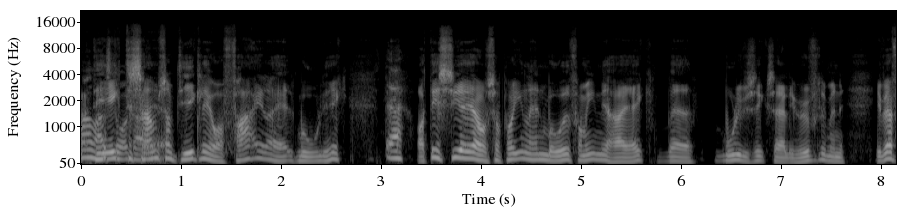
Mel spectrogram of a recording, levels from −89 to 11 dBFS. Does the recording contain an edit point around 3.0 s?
yes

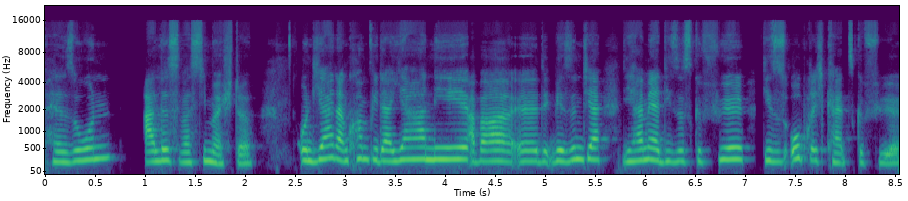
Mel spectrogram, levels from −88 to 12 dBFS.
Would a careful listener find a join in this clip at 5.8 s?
yes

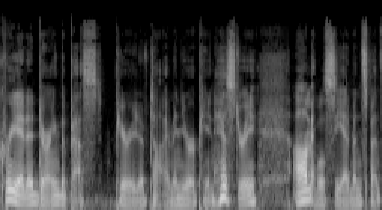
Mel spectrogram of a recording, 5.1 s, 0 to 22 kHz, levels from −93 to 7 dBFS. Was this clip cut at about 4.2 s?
yes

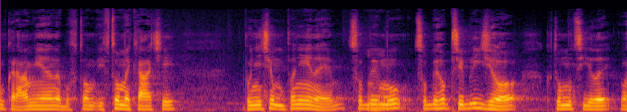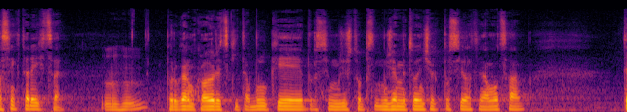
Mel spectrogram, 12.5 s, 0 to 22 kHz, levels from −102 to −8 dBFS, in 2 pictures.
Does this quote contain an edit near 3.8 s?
no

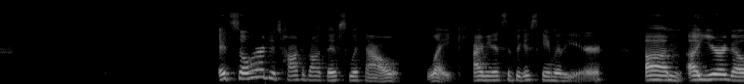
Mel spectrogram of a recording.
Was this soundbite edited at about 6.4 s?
no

